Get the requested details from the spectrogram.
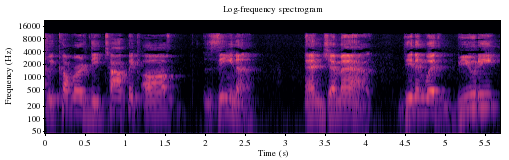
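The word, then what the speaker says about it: زينة: Zina, and that's with a long E sound, not zina, but zina. This is beautification, which is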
